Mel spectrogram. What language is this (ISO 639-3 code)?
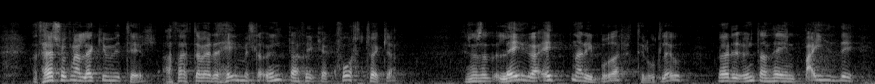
isl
